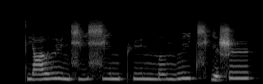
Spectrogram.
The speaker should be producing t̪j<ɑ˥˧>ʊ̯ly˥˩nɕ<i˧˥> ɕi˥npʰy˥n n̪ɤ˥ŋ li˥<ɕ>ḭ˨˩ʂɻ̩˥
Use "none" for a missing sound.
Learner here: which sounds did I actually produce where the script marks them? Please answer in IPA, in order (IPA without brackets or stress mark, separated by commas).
ɑ˧˥, i˧˥, t͡ɕʰ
